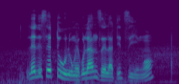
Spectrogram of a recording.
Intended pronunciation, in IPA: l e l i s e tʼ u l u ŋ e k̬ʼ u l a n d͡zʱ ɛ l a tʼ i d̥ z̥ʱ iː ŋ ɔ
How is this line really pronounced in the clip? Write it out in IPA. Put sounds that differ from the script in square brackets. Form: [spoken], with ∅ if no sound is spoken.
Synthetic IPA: l e l i s e tʼ u l u ŋ e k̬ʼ u l a n d͡zʱ ɛ l a tʼ i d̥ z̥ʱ iː ŋ ɔ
